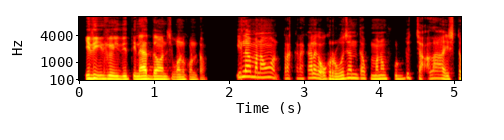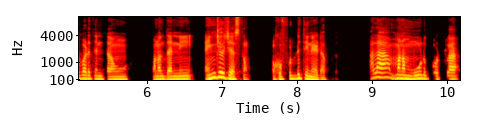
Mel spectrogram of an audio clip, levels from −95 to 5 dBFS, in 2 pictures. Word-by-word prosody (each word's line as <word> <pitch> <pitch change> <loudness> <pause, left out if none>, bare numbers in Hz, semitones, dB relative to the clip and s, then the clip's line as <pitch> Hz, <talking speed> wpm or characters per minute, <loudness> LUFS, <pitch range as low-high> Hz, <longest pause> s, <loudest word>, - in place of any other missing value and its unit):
ఇది 180 - +8
ఇదిగో 165 0 +4
ఇది 145 0 +1
తినేద్దాం 150 0 +6
అనేసి 140 -2 -3
అనుకుంటాం. 125 -5 -5 0.5
ఇలా 275 +2 +3
మనం 230 -1 0 0.3
రకరకాలుగా 185 +1 -3
ఒక 165 - -4
రోజంతా 190 +4 -1 0.4
ఫుడ్ 155 +3 -7 0.2
చాలా 185 +1 -5 0.2
ఇష్టపడి 175 +2 -1
తింటాము. 135 -3 -2 0.4
మనం 145 +2 0
దాన్ని 145 +2 +1 0.3
ఎంజాయ్ 230 +2 +5
చేస్తాం. 130 -4 +1 0.3
ఒక 145 - -1
ఫుడ్డు 160 +5 -1
తినేటప్పుడు. 120 -8 -1 0.5
అలా 240 0 +3 0.2
మనం 175 -2 +4
3 175 +1 +1
పూట్ల 155 0 -8
160 Hz, 155 wpm, -25 LUFS, 140-185 Hz, 0.5 s, ఇది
